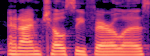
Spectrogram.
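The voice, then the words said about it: Flat monotone delivery. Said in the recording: “That was a little more monotone than usual.”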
